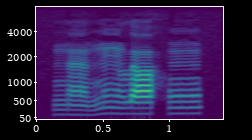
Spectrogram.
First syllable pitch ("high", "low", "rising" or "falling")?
low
